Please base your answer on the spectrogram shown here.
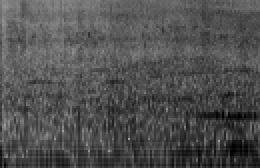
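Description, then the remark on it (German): A steady, low roar of motorway traffic not far away forms a continuous wash of background noise, with no talking, swelling slightly toward the end. “Also die Autobahn ist hier mal wieder nicht weit weg.”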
